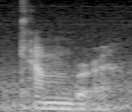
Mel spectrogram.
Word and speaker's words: Canberra: to go until cber is that actually how you pronounce it cbera cber or is it or is it is it not cbera no Cur Cur like Edinburgh yeah yeah Edinburgh is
